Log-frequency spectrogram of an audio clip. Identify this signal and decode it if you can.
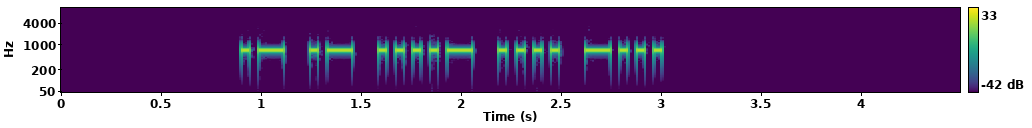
Morse code, heard as a keyed tone, about 28 wpm, 700 Hz. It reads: AA4HB
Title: USA Call Signs - 5 Characters - Repeated 2x - 28wpm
